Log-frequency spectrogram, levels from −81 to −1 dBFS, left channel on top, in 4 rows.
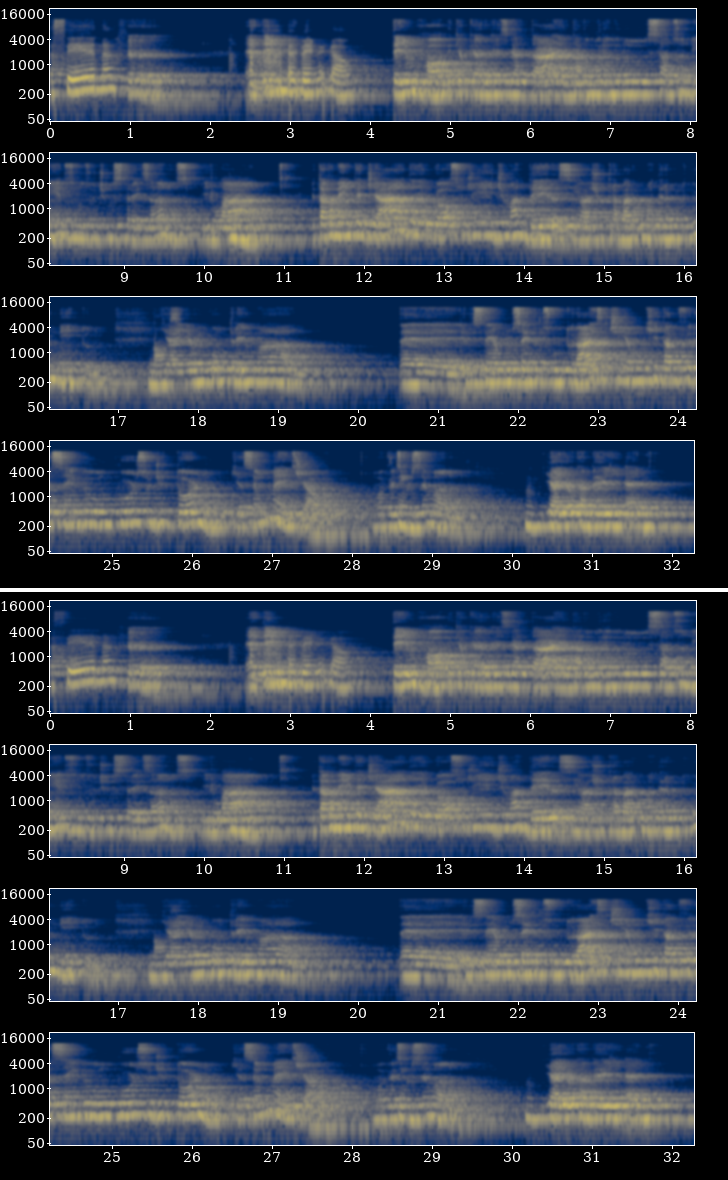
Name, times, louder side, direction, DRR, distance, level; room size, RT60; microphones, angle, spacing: voice 1, 0.0-0.8 2.5-3.8 10.3-10.7 17.4-17.6 28.6-28.9 30.2-30.5, left 4 dB, 65° left, 15 dB, 0.4 m, -27 dB
voice 2, 1.0-1.4 2.4-3.1 4.3-10.7 11.3-19.3 20.5-27.8 28.2-29.4 30.4-31.7, left 1 dB, 20° left, 0 dB, 1.9 m, -27 dB
15.5 x 9.9 x 5.9 m, 2.3 s
head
